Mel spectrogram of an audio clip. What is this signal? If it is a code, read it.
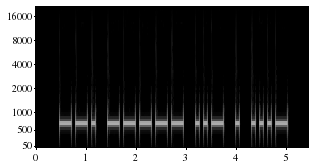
Morse code, heard as a keyed tone, about 16 wpm, 700 Hz. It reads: G0UEV
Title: DXCC-100 Call Signs - 5 Characters - Repeated 3x - 15wpm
